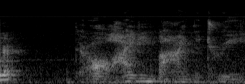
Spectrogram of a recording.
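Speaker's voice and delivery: hushed whisper. Acted. Teacher whispering to kids about friends hiding, whispering. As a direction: whisper it like a secret.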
